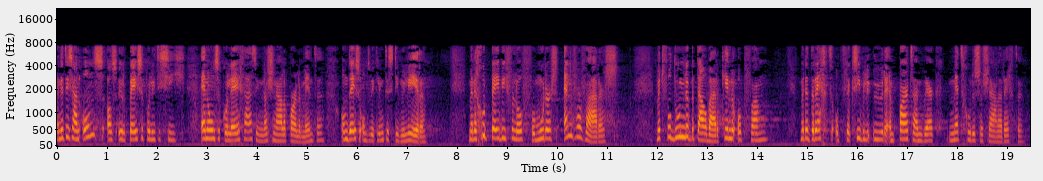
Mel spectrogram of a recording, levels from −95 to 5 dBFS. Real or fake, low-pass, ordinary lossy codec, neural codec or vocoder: fake; 7.2 kHz; none; vocoder, 44.1 kHz, 128 mel bands every 512 samples, BigVGAN v2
